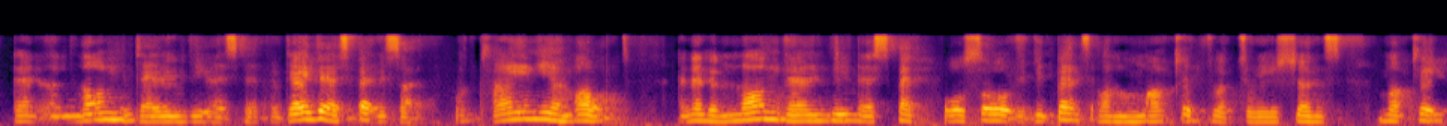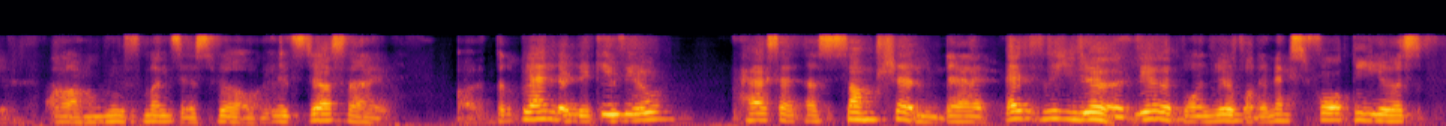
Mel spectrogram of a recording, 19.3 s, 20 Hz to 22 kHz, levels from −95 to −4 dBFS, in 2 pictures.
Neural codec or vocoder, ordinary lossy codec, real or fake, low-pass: codec, 16 kHz, 1 kbps, FreqCodec, smaller model; none; fake; none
